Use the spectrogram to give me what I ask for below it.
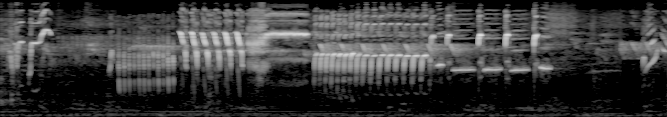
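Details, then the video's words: Canary singing varied distinctive notes: upward whistles, rapid repeated chips, a sustained high note and a rolling trill, followed by separate sharp slurred notes. "تغريد روووعة ونوطات مميزة canary"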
